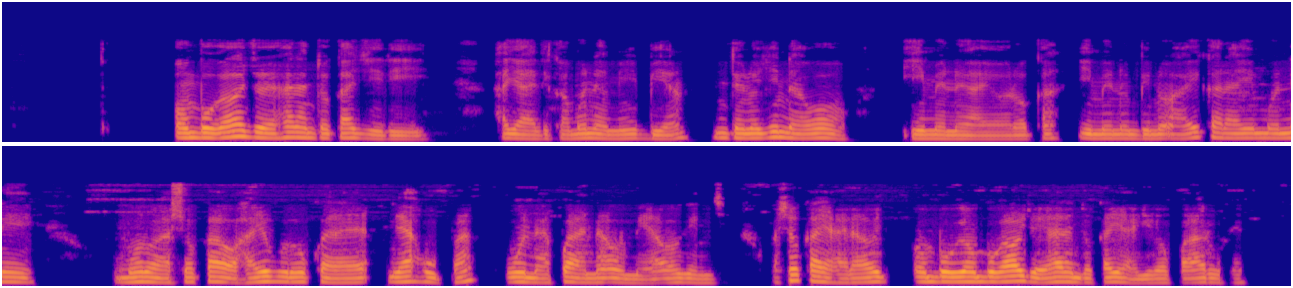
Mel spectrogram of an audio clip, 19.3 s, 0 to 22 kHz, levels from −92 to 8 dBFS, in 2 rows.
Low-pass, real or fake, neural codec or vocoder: 7.2 kHz; real; none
